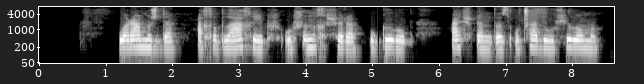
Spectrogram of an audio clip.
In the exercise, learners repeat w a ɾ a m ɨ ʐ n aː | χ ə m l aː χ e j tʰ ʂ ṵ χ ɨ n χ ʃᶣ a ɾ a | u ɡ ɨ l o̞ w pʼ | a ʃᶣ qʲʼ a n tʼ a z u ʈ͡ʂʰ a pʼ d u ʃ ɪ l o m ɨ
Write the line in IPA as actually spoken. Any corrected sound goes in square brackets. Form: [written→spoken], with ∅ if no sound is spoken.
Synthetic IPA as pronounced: w a ɾ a m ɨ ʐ [n→d] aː | χ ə [m→b] l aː χ e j [tʰ→pʰ] ʂ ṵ [χ→ʂ] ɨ n χ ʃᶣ a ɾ a | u ɡ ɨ l o̞ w pʼ | a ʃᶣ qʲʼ a n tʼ a z u ʈ͡ʂʰ a [pʼ→∅] d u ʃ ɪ l o m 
